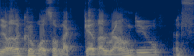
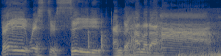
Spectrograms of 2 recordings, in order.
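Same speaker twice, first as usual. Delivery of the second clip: kobold guide; 5 semitones higher than usual. Acted. Kobold guide presents party.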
